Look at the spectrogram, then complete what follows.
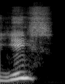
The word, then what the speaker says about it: Ys: big fan of the yeast and that's spelled Ys I know that's the proper way to say it because the last time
